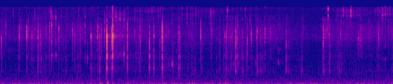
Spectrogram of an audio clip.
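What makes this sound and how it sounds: Long nails scratch and rub a soft, flat, hand-sized pouch covered in silver plastic sequins, pressed against the side of the microphone. The result is a steady, dry, bright crackling and rustling made of many tiny clicks, with two sharper, louder snaps just after the first second.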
